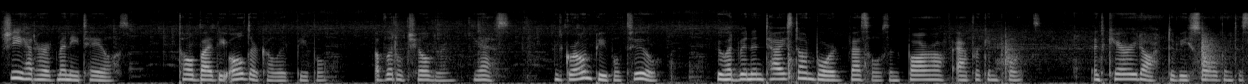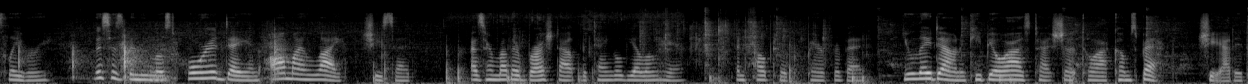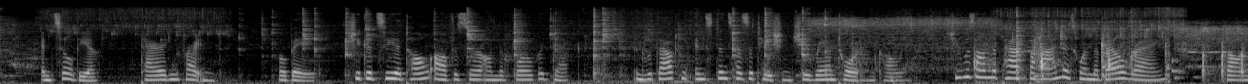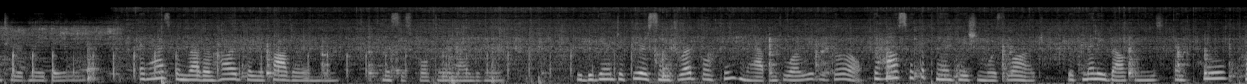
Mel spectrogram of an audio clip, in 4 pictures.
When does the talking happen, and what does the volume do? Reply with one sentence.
You can hear the talking from 0.0 to 49.8 s, at a steady volume.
